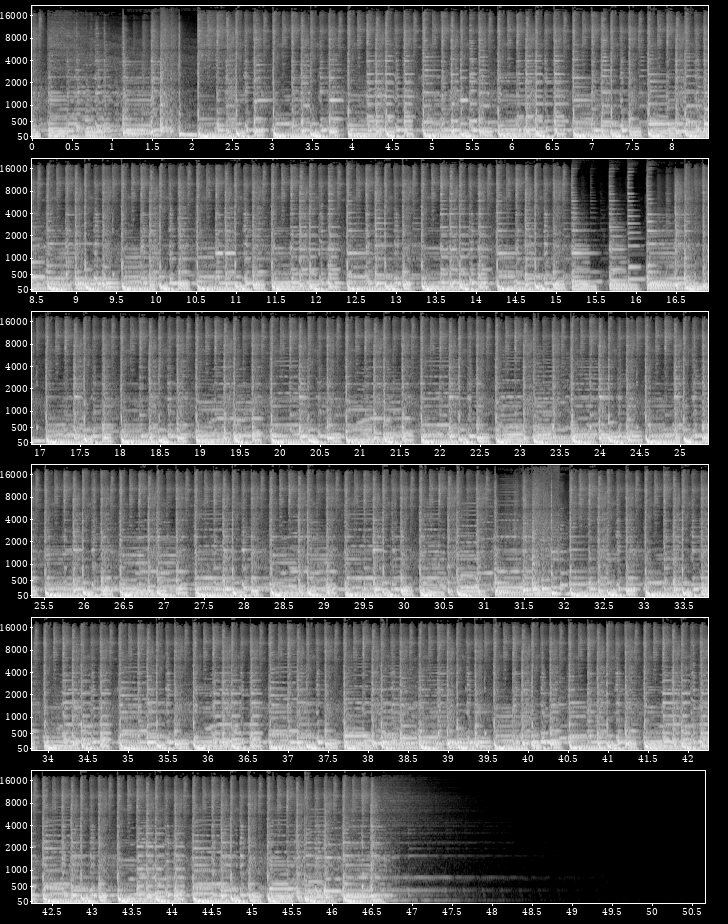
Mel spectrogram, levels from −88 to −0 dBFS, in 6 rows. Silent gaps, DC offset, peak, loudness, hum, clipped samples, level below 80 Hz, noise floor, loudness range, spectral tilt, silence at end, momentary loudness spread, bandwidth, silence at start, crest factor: none; under 0.1%; 0 dBFS; -12 LUFS; none; under 0.1%; -16 dBFS; -77 dBFS; 1 LU; -5.5 dB/octave; 3.7 s; 2 LU; 19.5 kHz; 0 s; 12 dB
